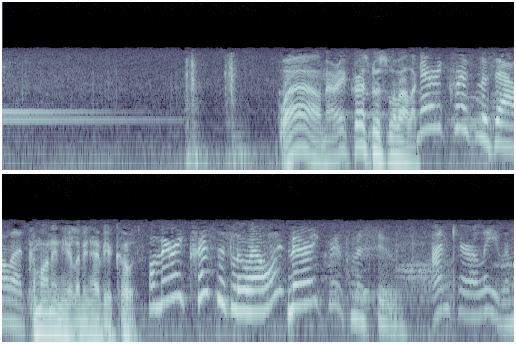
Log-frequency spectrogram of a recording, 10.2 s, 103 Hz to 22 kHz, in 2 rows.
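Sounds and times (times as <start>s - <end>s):
doorbell ringing: 0.0s - 1.7s
speech: 2.8s - 10.2s.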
